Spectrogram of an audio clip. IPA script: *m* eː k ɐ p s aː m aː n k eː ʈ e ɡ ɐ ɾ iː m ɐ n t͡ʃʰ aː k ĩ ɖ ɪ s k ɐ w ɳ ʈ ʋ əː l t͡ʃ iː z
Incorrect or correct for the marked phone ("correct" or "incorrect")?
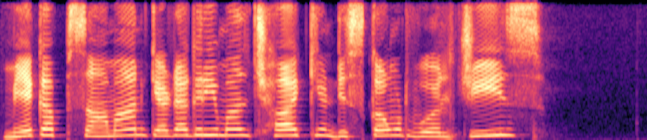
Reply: correct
